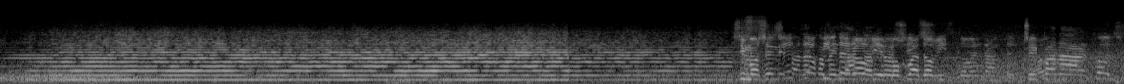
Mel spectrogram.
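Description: Wind blows hard over a rough sea.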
